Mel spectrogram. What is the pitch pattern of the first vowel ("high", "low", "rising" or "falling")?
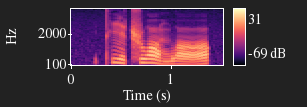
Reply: falling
